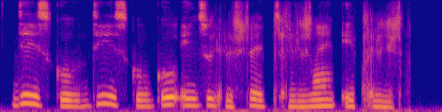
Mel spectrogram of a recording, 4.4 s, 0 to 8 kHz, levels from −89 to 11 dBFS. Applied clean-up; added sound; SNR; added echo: neural diffusion model UNIVERSE++.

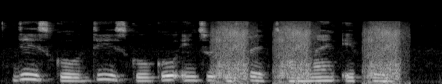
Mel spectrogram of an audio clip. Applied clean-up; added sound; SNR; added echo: none; Zipper (clothing); 1 dB; none.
